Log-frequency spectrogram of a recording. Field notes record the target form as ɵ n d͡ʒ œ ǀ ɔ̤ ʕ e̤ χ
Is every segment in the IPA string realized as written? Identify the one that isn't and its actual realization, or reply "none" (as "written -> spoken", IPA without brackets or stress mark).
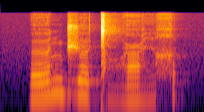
ɵ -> œ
